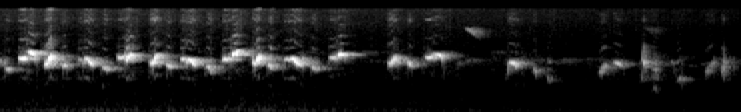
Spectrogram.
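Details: Lively sooty-headed bulbul song: a rapid run of liquid, chirpy whistles that slows and thins into a few scattered notes, used to provoke quiet birds into replying.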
